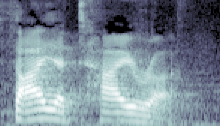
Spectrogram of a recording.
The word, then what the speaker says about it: Thyatira: Well, tonight we're looking into Jesus' letter to the church in Thyatira, is how you say it.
